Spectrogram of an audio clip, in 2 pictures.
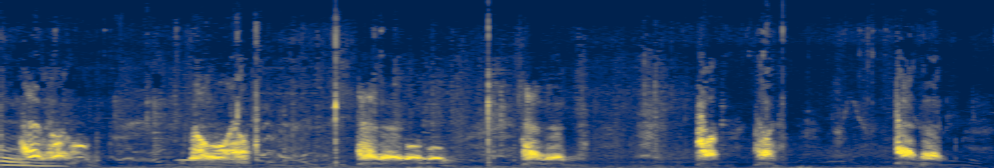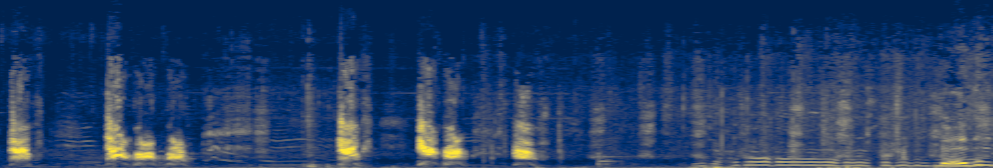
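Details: Kkomi, a three-year-old female mini Maltese at the Yangju Gamaksan dog campsite, in front of a large dog: sharp, high barks in irregular bursts of one to three, roughly every second, with a woman talking and whining at the end.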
